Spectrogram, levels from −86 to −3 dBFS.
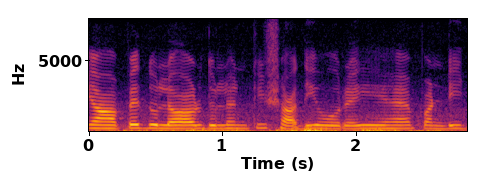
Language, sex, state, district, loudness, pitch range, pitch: Hindi, female, Uttar Pradesh, Varanasi, -21 LUFS, 230-240 Hz, 230 Hz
